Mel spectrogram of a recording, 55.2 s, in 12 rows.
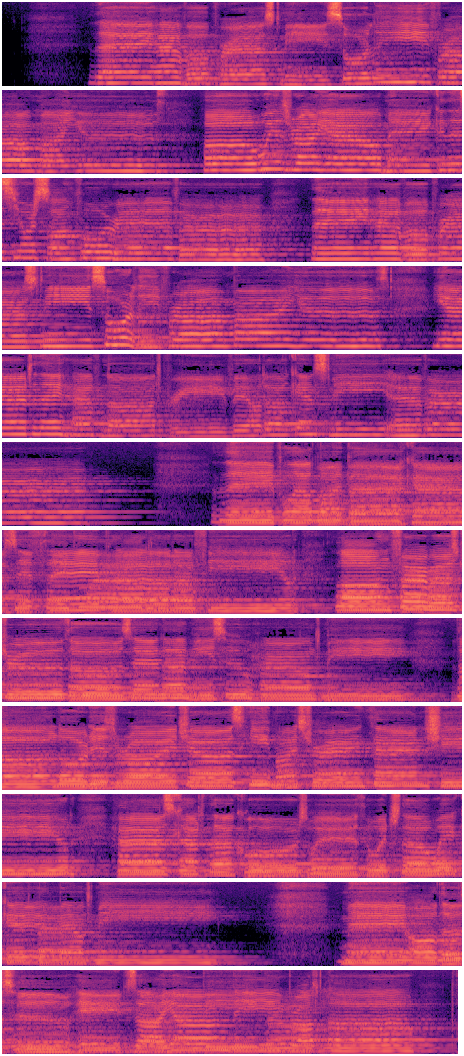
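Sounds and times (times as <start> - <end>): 
homophonic vocals: 0.9 - 24.5, 25.1 - 48.6, 49.3 - 55.1.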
